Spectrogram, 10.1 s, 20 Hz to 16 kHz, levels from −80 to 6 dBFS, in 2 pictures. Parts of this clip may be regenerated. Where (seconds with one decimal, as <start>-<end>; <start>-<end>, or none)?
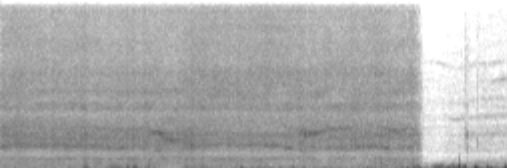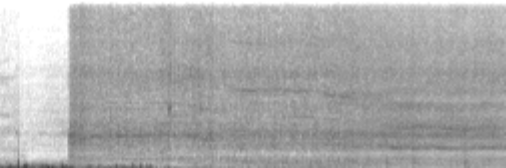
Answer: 0.0-4.0; 5.2-6.1; 8.5-10.1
